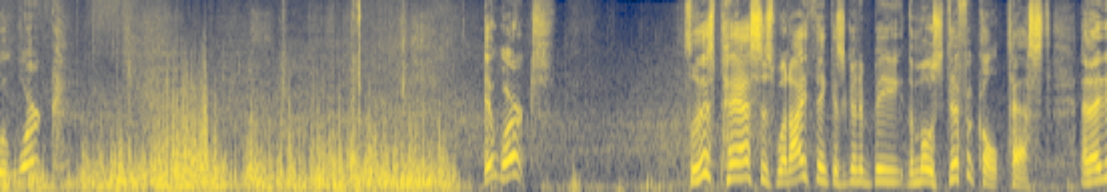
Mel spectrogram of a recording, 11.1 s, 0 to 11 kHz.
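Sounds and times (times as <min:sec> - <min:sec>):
wind buffeting microphone: 0:00.0 - 0:09.1
sharp click: 0:03.5 - 0:03.7.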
